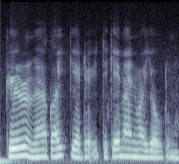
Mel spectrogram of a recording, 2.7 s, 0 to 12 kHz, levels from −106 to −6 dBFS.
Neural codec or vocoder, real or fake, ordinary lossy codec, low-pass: none; real; none; none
